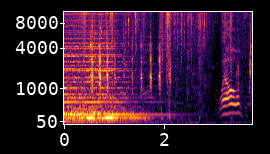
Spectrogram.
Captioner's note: laughing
